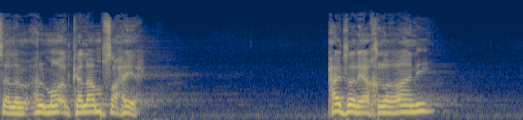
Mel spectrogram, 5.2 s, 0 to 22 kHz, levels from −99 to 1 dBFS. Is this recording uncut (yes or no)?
no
